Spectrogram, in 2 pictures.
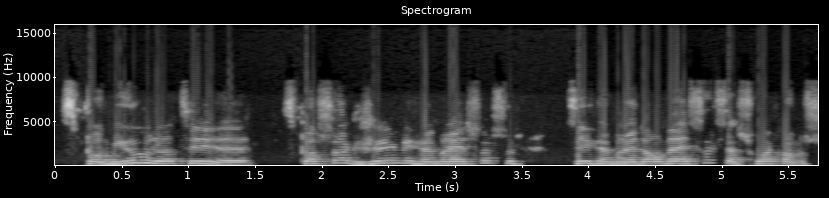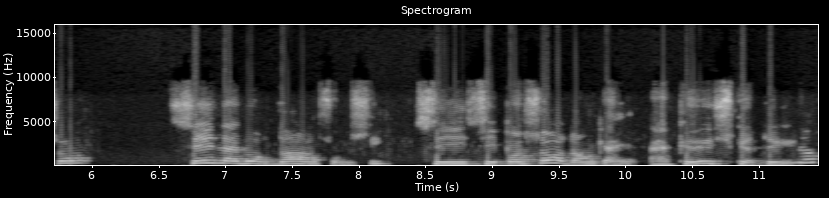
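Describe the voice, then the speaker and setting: A woman with a Quebec French accent, reflective and halting, with many fillers and restarts as she talks. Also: a little high, mellow, smooth, poor audio. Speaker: guest. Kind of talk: casual interview talk.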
